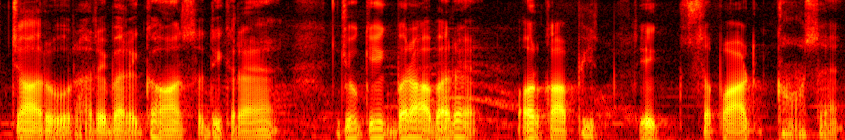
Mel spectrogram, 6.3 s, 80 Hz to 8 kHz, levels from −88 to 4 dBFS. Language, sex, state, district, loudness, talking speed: Hindi, male, Bihar, Saharsa, -22 LUFS, 180 wpm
